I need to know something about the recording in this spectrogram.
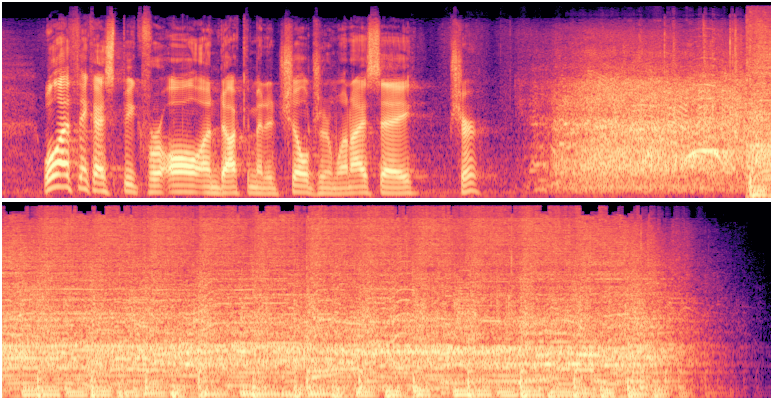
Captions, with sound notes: WELL, I THINK I SPEAK FOR ALL UNDOCUMENTED CHILDREN WHEN I SAY, "SURE." ( LAUGHTER ) ( APPLAUSE )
